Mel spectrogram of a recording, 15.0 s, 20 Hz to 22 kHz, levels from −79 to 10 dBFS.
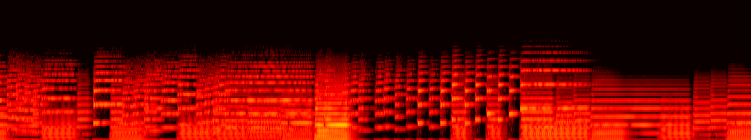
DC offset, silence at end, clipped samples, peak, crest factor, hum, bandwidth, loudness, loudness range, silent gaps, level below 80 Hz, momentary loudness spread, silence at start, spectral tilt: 0.4%; 0 s; under 0.1%; -12 dBFS; 20 dB; none; 8 kHz; -32 LUFS; 4 LU; none; -48 dBFS; 10 LU; 0 s; -7 dB/octave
